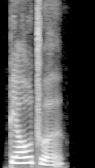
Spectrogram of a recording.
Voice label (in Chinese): "标准", Chinese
